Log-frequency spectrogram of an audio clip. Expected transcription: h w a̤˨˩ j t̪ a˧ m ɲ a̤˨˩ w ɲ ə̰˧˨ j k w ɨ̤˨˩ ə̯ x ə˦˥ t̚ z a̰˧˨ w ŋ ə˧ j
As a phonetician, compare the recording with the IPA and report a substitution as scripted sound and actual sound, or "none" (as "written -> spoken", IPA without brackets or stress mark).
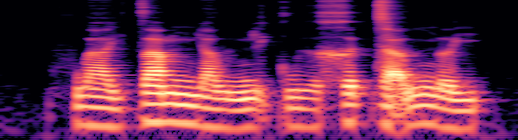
a̰˧˨ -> a̰˧˥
